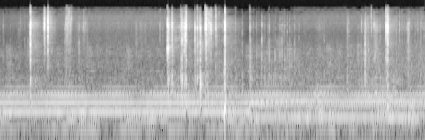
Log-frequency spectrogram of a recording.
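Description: Scattered sharp clicks and taps over a steady low hum.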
